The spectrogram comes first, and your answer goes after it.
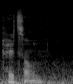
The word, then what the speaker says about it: piton: Piton. Piton. It's like pit with the word on the end of it, so piton.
